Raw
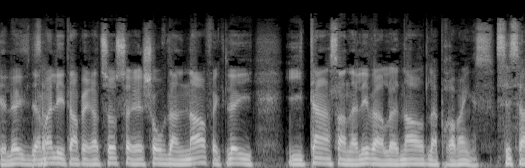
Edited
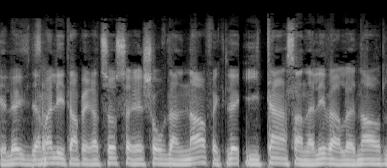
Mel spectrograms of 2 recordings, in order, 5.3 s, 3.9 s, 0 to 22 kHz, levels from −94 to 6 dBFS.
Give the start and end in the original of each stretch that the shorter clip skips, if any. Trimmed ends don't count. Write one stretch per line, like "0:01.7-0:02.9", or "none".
0:02.4-0:02.8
